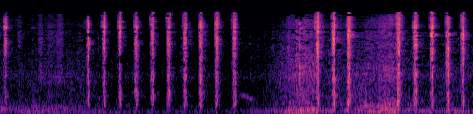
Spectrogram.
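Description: Two runs of rapid, sharp clicks or taps, about seven a second: the first starts about a second in and lasts about a second and a half, the second follows after a short pause and runs to the end.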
